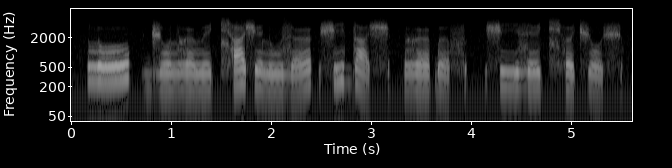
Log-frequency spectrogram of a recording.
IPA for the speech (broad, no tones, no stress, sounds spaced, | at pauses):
l o | d͡ʒ o l ɣ œ β e t͡ɕʰ a ʃ e l u z œ | ʃ i d a ʃ | ɣ œ ɓ ə f | ʃ i z e t͡ɕʰ ə t͡ʃ o ʃ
